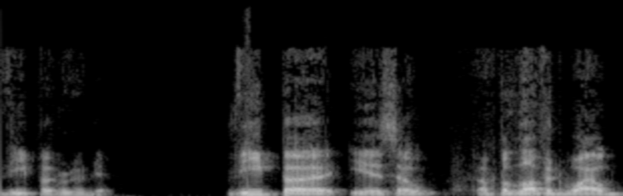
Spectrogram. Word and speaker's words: Wiprud: Since Ellis Island, it's spelled in the United States Wiprud, but in Norway it's spelled Viperud. So it's Viperud. That's my closest approximation of a Norwegian accent, Viperud.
